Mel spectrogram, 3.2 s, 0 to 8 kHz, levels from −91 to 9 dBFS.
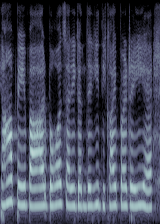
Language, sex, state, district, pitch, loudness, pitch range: Hindi, female, Jharkhand, Garhwa, 250 Hz, -18 LUFS, 245-255 Hz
